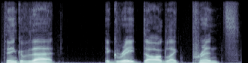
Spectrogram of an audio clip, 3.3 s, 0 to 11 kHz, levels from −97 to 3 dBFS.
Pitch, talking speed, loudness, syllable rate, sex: 130 Hz, 125 wpm, -16 LUFS, 3.4 syllables/s, male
